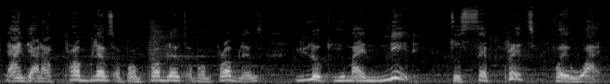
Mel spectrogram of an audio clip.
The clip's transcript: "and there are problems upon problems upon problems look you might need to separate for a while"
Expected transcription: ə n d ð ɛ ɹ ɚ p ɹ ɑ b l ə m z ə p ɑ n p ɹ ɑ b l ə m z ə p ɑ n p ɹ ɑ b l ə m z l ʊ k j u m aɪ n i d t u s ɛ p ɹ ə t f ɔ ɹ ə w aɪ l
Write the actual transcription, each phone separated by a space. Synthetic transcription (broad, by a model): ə n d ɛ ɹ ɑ p ɹ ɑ b l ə m s ə p ɑ n p ɹ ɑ b l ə m s ə p ɑ n p ɹ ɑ b l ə m s l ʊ k j u m aɪ n i d t u s ɛ p ɹ ə t f ɔ ɹ ə w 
